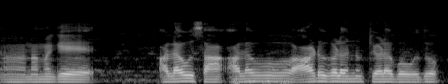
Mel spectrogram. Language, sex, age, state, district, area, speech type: Kannada, male, 18-30, Karnataka, Mysore, urban, spontaneous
